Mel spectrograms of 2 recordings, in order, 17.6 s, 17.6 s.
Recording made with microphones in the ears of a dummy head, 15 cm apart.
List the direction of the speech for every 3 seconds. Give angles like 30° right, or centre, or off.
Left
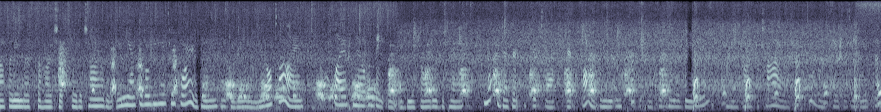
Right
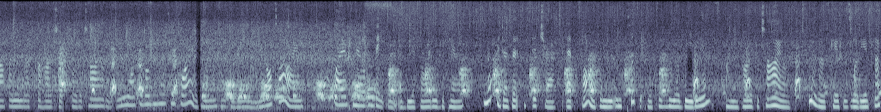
10° left, centre, 10° right, 30° right, 50° right, 60° right.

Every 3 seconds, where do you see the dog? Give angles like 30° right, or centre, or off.
30° right, 20° right, centre, 10° left, 30° left, 40° left.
